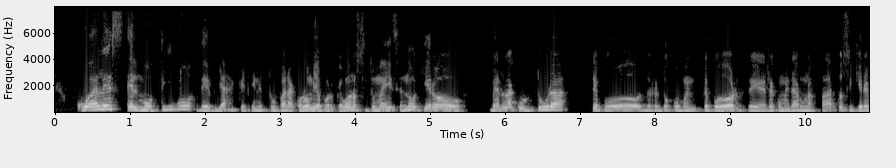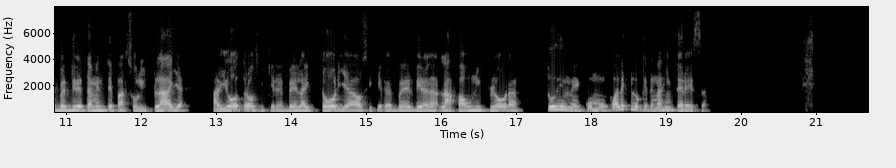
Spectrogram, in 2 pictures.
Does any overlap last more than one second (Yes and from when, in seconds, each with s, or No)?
No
